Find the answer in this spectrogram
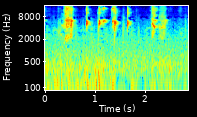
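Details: In their cage, lutino opaline lovebirds make shrill, high-pitched chirps and squeaks in quick irregular bursts, about seven sharp notes in three seconds over faint rustling.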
